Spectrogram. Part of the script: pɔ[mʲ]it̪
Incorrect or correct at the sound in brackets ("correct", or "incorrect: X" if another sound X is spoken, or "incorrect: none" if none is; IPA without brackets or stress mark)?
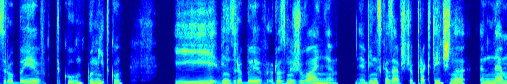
correct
